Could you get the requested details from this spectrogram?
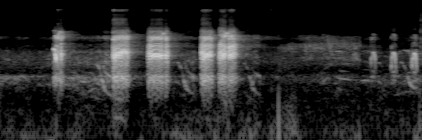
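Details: Black francolin call meant to lure francolins in fast and stir them up: one loud, rasping phrase of about five harsh notes that starts with a short chip and then swells into broad buzzy grates. Fainter bird chirps follow.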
